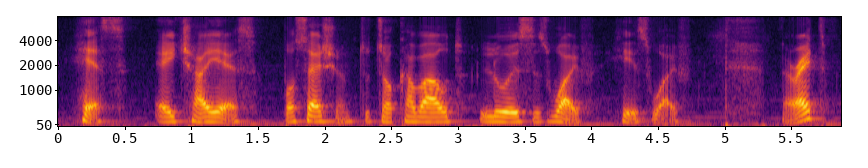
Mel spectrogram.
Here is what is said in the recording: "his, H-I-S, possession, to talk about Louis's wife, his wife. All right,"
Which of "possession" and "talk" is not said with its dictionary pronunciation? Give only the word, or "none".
possession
